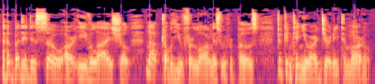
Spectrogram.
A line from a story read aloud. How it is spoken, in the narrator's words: answered the señor with a laugh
